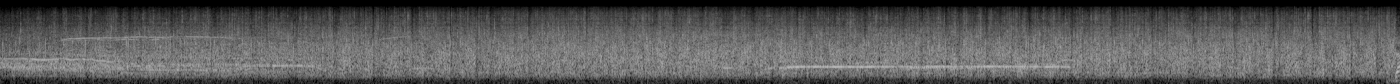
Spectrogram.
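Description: Studio audience applauding steadily, with a few voices calling out above the clapping.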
